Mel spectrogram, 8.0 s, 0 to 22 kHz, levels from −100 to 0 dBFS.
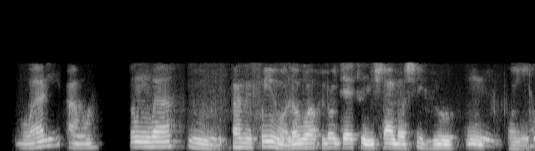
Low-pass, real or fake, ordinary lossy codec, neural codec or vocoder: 7.2 kHz; fake; AAC, 16 kbps; codec, 16 kHz, 2 kbps, X-Codec, HuBERT features, trained on balanced general audio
